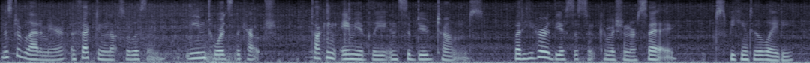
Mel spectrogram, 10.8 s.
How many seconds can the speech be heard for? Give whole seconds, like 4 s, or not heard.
11 s.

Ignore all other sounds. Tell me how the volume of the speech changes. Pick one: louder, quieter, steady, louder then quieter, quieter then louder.
steady.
